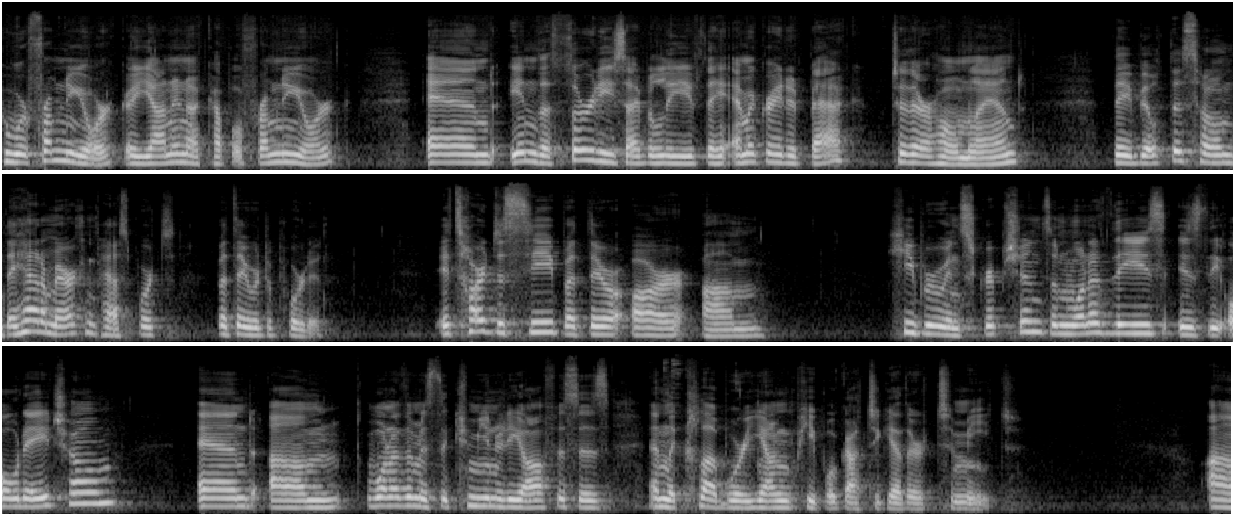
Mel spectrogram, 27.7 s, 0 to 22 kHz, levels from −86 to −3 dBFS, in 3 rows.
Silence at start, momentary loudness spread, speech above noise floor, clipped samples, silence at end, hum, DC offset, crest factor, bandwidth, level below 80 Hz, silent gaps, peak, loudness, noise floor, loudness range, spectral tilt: 0 s; 8 LU; 42 dB; under 0.1%; 0 s; none; under 0.1%; 18 dB; 16.5 kHz; -74 dBFS; none; -6 dBFS; -24 LUFS; -66 dBFS; 3 LU; -5.5 dB/octave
